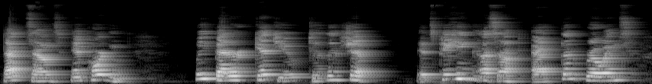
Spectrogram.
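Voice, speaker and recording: Big, slow, gentle droid. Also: male voice, sits high, expressive, creaky, roomy sound, loud music behind the voice, pitched above the performer's own voice, exaggerated voice, poor audio. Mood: friendly, earnest. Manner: slow, drawn-out, simple earnest delivery. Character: huge gentle timid loading droid, slow and friendly.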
